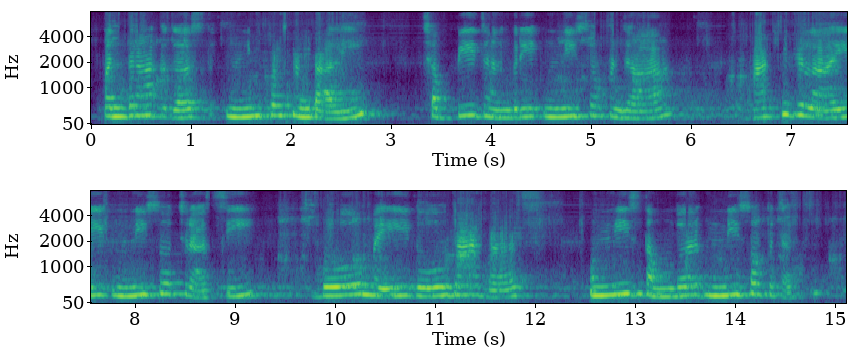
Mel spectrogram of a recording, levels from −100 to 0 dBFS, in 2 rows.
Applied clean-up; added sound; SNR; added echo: neural separator model SepFormer DNS4.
